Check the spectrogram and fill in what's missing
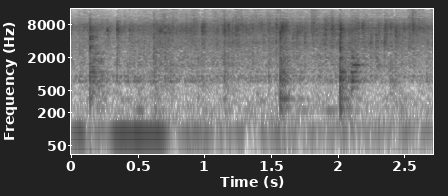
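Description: Ginger, garlic, green chili paste and onions fry in hot oil for a veg Manchurian, a steady close sizzle with scraping stirs breaking through every second or so.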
